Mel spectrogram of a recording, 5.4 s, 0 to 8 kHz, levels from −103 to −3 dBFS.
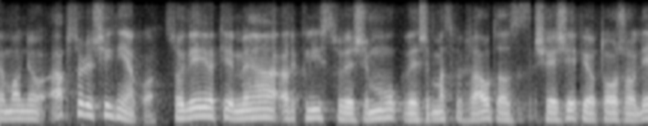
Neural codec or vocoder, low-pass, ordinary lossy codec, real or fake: codec, 16 kHz, 0.8 kbps, ZipCodec; 7.2 kHz; Opus, 32 kbps; fake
